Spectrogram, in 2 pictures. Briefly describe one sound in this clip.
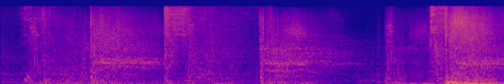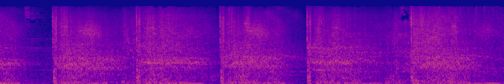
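Magic spells burst and crackle in a fantasy battle.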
